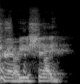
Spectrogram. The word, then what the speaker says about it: trebuchet: It's what, the trebuchet? Am I saying that right? That's like the old medieval thing that flings that pumpkin. What do you got? – Yeah, trebuchet. – I believe. – Am I saying that right? – You're correct.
